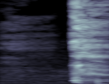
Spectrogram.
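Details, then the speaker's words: Imitated single short, harsh cough burst, demonstrating the upper airway cough of pharyngitis or laryngitis, where the irritant is in the trachea, larynx or pharynx. "that is the cuff that will be there in a case of fitis or laringitis where the irritant is in the trachea or in the larynx or in the FX right"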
